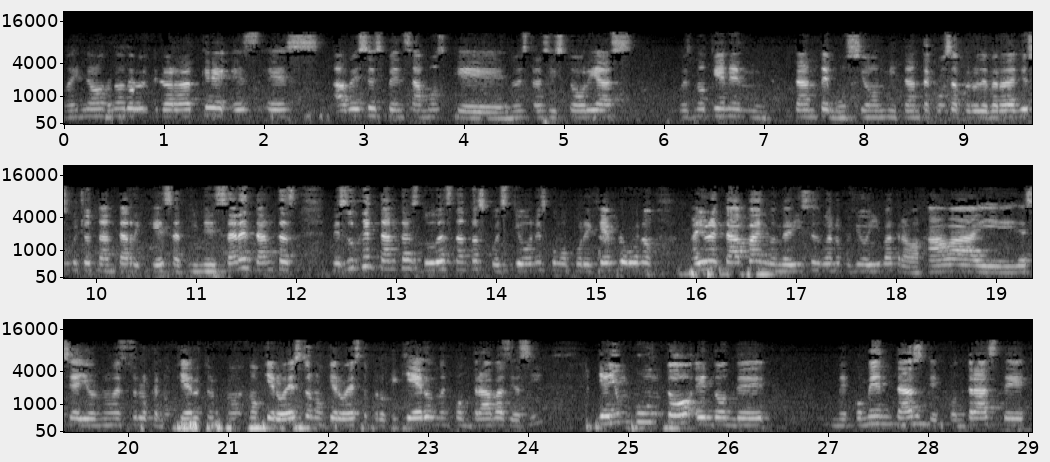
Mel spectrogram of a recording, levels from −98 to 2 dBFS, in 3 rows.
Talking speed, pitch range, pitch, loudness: 185 wpm, 200-240 Hz, 215 Hz, -24 LUFS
